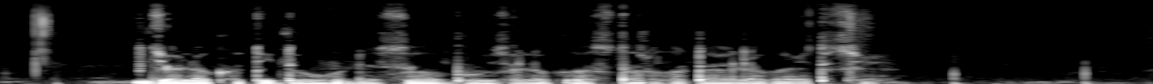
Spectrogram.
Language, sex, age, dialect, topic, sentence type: Maithili, male, 18-24, Southern/Standard, agriculture, statement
